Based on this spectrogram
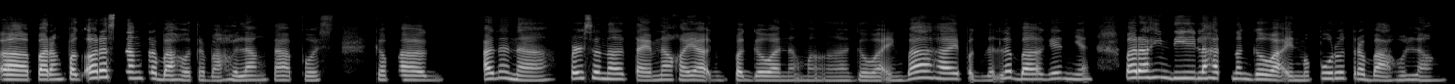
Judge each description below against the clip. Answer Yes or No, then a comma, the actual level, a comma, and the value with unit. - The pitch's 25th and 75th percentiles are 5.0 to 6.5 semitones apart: Yes, wide, 5.4 semitones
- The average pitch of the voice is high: Yes, high, 220 Hz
